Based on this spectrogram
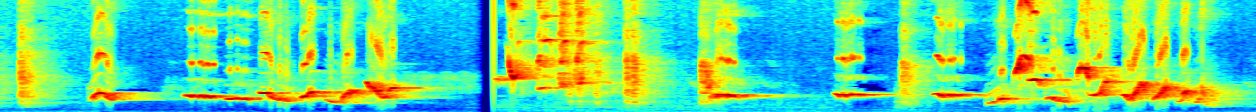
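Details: White-rumped shama singing to provoke rival shamas: clear whistled notes and quick slurred phrases mixed with harsh scratchy bursts, delivered in rapid varied sequences with short breaks.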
